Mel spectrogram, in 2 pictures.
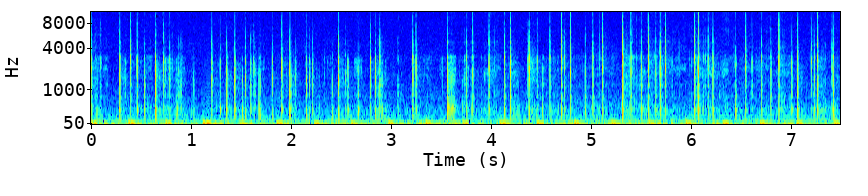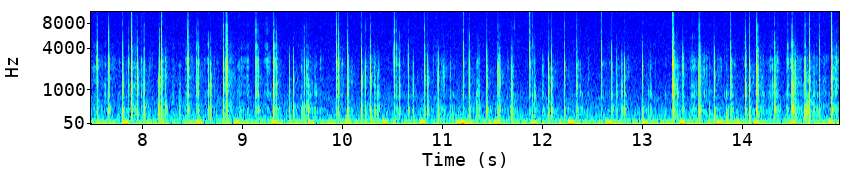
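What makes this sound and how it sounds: Long nails rapidly tap and scratch the front panel of a small, hollow brown kraft cardboard box held in the hands. The sound is a steady, dense patter of dry, crisp clicks and scraping with a bright edge and a hollow body. Each tap dies away almost instantly.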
